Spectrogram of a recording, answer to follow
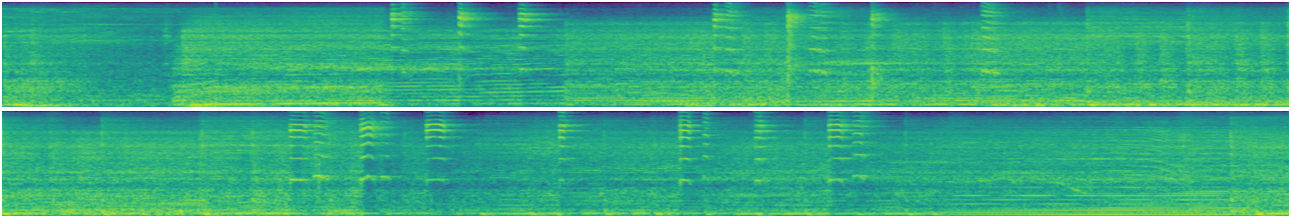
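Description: Plush squeaky dog toy squeaking in repeated clusters of short, high squeaks as a puppy chews it, over music.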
